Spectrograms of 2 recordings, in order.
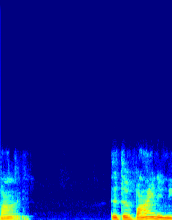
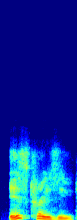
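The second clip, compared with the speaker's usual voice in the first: ordinary talk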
